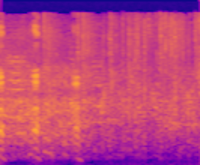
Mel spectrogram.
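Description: Studio audience applauding and laughing at a punchline, dying down slightly toward the end.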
